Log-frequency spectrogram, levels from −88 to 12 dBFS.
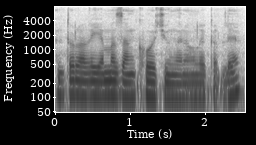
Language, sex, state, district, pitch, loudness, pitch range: Wancho, male, Arunachal Pradesh, Longding, 110 Hz, -16 LUFS, 100-110 Hz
